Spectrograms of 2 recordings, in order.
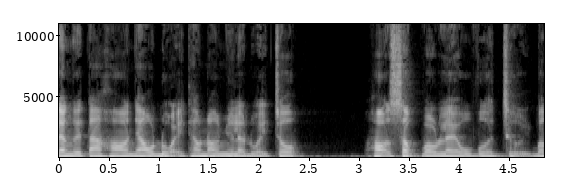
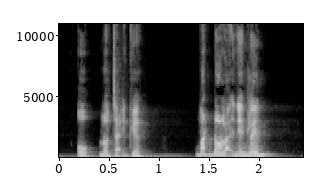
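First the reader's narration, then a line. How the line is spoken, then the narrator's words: Shout. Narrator (Vietnamese): có người hét lên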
